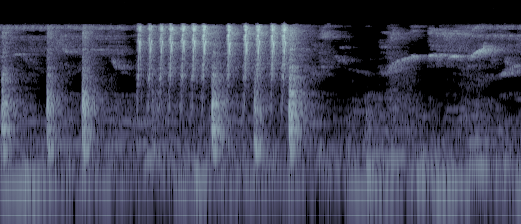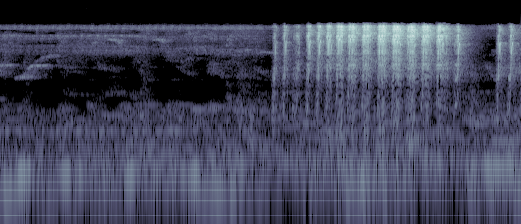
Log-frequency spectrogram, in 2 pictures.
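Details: Harsh besetan chatter from a female grey-cheeked bulbul, recorded as a master for training magpie-robins: short bursts of rapid buzzy pulses in groups, a pause with faint distant chirps, then a longer fast rattle near the end.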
